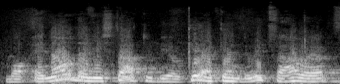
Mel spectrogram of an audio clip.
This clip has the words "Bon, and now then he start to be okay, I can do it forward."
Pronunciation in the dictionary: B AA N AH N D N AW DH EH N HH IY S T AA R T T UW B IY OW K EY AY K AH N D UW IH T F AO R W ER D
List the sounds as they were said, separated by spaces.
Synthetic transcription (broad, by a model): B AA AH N N AW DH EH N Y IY S T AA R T T UW B IY OW K EY AY K AH N D UW IH T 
